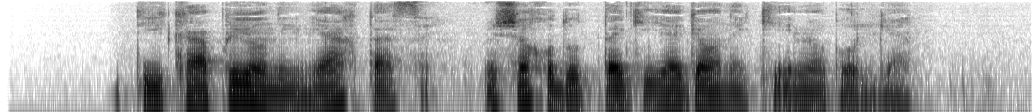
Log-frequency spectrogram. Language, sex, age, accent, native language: Uzbek, male, 18-24, Andijon, Uzbek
